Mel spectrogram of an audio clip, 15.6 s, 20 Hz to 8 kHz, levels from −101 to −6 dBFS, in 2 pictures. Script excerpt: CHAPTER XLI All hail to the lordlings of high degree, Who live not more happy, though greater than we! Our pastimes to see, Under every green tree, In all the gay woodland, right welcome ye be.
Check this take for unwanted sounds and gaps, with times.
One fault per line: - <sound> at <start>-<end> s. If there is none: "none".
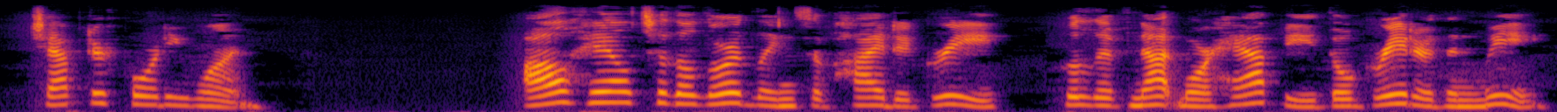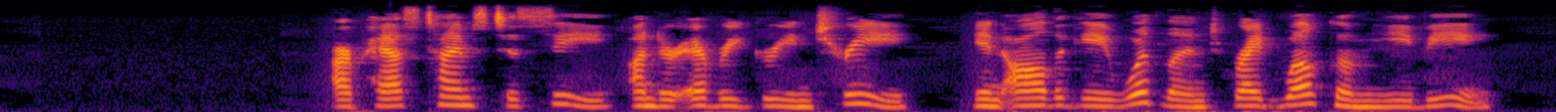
none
